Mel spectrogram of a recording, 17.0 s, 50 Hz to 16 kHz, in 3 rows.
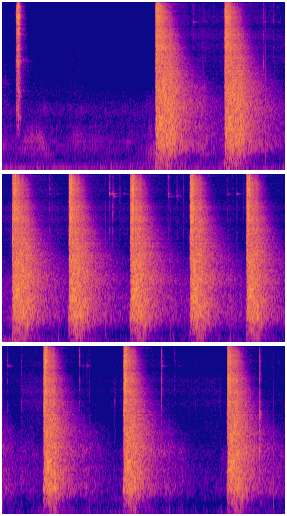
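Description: Ten sharp pistol shots from a Girsan MC P35 Hi Power clone firing FMJ rounds at an outdoor range, loud and close, spaced about a second apart with slight pauses near the end, each shot followed by a brief echo.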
